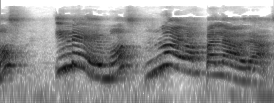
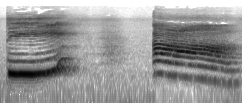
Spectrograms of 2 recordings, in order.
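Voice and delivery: "Ti, a" in two separate beats; sound by sound; 4 dB louder than usual. Shown as a demonstration. Teacher adding the lone vowel for children, sound by sound. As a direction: sound out "Ti", pause, then "a". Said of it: "si le agrego la vocal A".

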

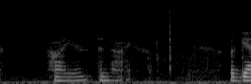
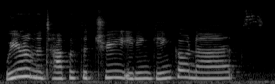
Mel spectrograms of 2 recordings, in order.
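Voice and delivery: loud, higher call; 8 semitones higher, 10 dB louder than usual. Acted. Shang calling down to the wolf. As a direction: shout cheerfully from above.

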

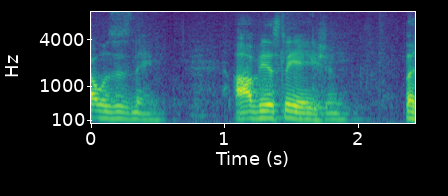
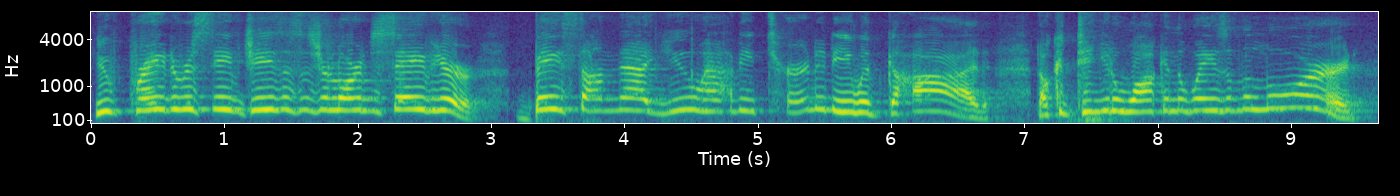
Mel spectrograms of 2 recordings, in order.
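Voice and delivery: much higher, bright encouraging celebration; joyful congratulation; 8 semitones higher than usual. Shown as a demonstration. Evangelist congratulates someone who just prayed, high and joyful. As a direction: cheer on a new believer warmly. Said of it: "we can say".

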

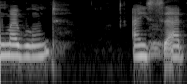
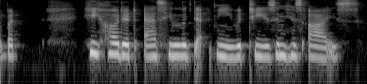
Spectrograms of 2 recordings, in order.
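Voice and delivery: ordinary delivery, nothing marked

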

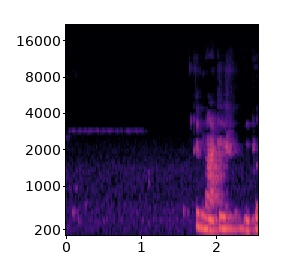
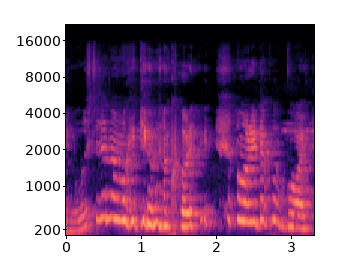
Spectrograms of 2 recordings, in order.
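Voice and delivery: laughing nervously; 6 semitones higher, 7 dB louder than usual. Real, not acted. Fearing being roasted, laughing.

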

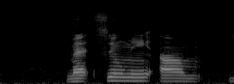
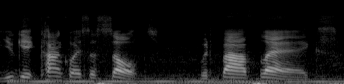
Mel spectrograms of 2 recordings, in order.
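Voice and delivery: slow mock announcement; much slower than usual.

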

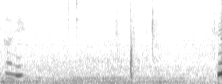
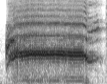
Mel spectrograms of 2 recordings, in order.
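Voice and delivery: shout; 9 dB louder than usual. Real, not acted. Horror game scream.

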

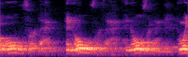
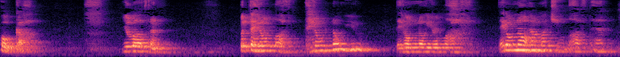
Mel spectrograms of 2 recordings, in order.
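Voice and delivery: higher-pitched pleading with God, retold; re-enacted cry of the heart; tearful prayer; 4 semitones higher than usual. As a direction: plead for them as if starting to cry. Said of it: "And I start to cry".

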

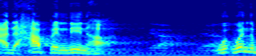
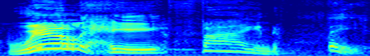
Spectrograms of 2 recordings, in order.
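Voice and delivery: slow drawn question; 2 semitones higher, much slower than usual. Acted. Jesus quoted in sermon.

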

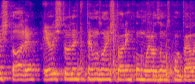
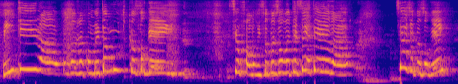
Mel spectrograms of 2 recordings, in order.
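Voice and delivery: put-on squeaky little-kid voice; childish voice; 13 semitones higher than usual. (voz infantil bem aguda)

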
